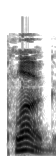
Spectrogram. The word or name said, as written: plug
